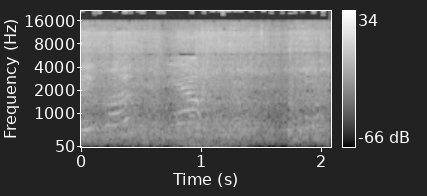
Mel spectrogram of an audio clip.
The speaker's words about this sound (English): Big one? Yeah. Wow, we're getting wet. We're getting splashed from that one. That's big, nice old rainbow trout.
